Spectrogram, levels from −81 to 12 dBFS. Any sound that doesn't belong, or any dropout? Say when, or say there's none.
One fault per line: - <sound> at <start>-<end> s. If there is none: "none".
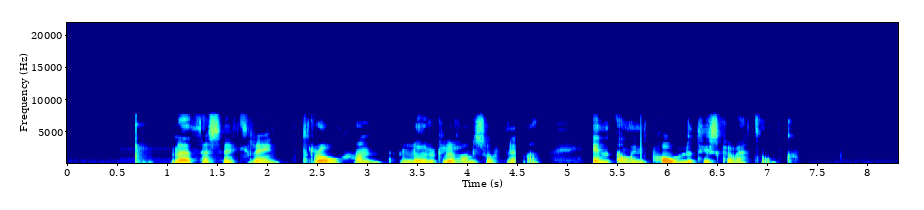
- thud at 0.7-0.9 s
- dropout at 4.5-4.6 s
